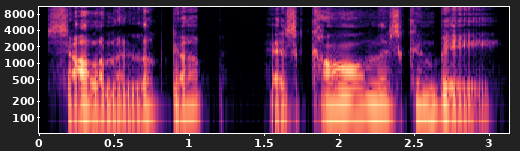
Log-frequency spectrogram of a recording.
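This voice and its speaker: A man with a Southern US accent reading a children's storybook aloud in a folksy, expressive way. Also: deep voice, slow pace, no room sound, studio quality. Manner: folksy, animated.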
